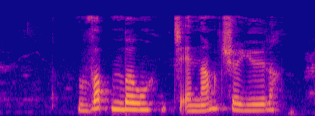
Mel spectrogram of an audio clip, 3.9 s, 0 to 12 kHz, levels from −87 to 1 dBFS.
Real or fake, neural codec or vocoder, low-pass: real; none; 7.2 kHz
